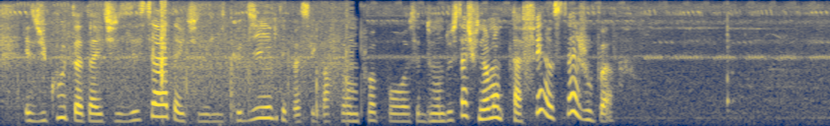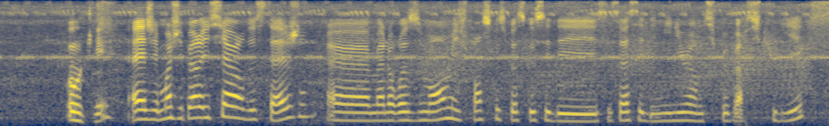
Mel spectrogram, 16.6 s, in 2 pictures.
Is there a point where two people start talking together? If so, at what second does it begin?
none

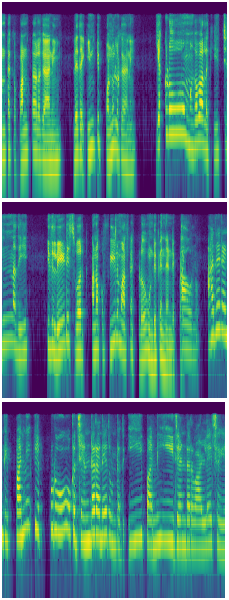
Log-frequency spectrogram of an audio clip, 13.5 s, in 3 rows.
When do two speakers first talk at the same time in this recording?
none

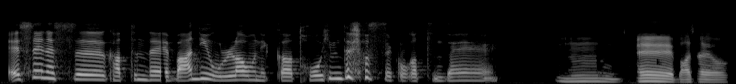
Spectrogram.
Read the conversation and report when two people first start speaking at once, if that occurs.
none

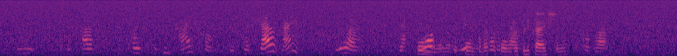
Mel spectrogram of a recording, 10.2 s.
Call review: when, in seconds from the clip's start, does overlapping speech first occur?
6 s

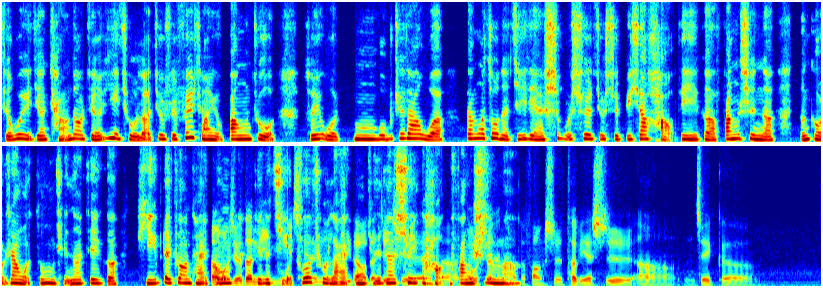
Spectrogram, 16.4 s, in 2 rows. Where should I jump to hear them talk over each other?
10 s

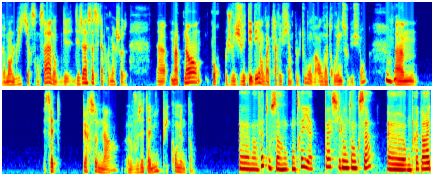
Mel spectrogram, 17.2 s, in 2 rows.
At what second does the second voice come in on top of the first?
none

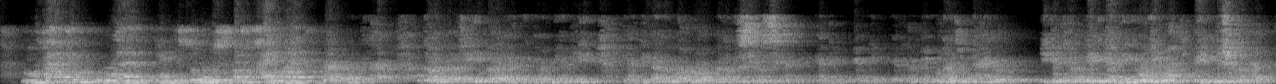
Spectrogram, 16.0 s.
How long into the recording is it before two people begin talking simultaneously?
none

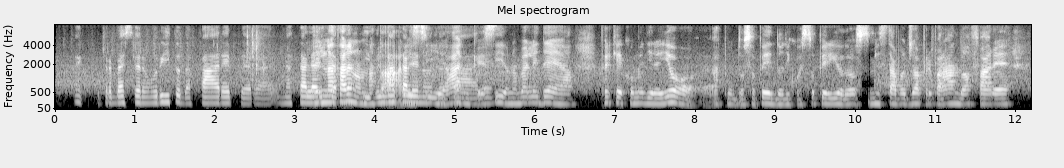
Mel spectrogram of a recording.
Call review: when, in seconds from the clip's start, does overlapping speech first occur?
3 s

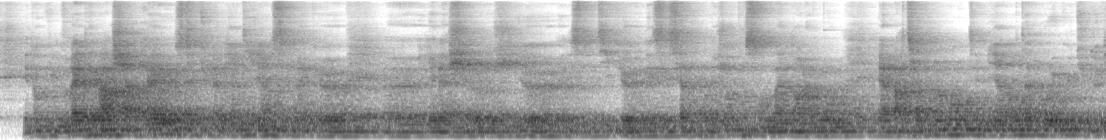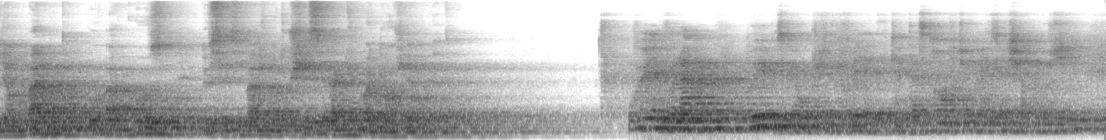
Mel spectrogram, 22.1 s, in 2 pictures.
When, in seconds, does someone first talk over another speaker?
none

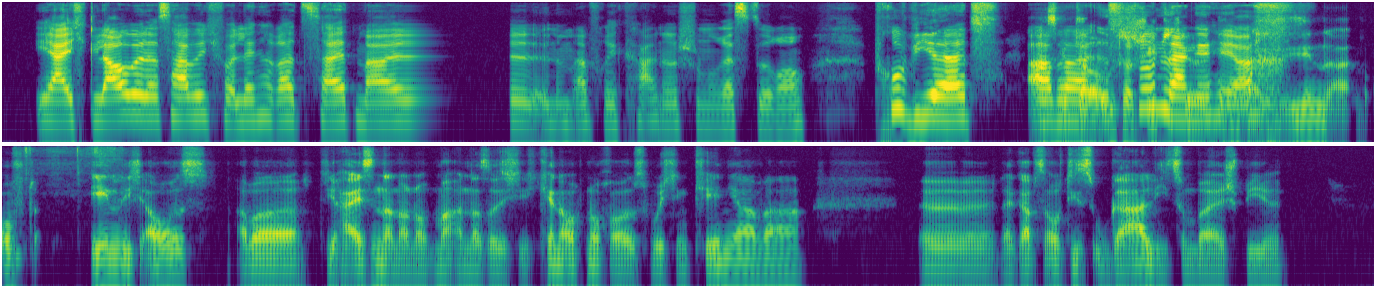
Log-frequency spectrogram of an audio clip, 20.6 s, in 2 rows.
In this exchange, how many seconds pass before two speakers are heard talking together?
8 s

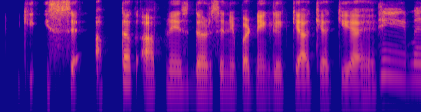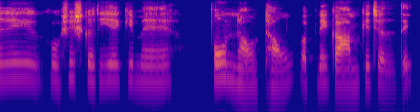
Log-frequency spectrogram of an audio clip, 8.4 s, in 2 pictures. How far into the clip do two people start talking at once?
none

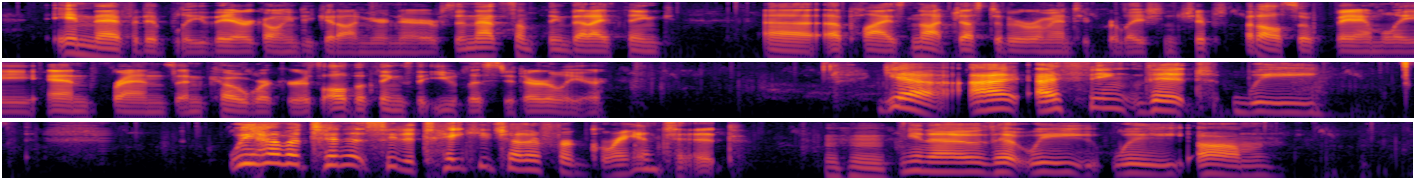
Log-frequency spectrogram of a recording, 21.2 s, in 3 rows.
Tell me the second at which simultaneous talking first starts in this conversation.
none

